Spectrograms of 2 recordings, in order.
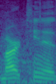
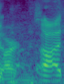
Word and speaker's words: Martens: Everybody says Martinez or Martins. Let me tell you, Martins.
